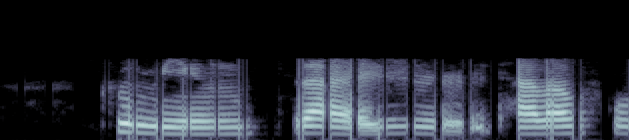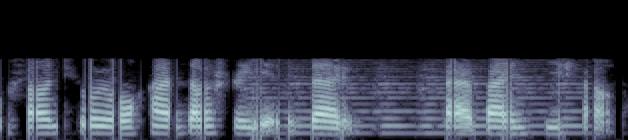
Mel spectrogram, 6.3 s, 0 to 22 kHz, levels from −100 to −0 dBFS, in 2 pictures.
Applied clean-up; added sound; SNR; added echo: none; Bowed string instrument; 17 dB; none.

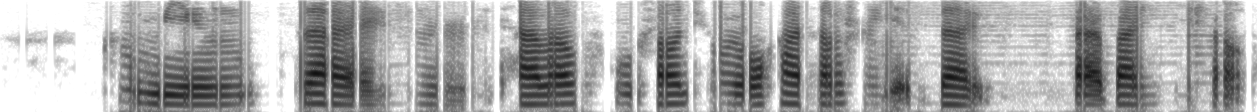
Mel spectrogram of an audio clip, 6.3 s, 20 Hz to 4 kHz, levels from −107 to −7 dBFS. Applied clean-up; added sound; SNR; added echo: neural separator model SepFormer WHAM!.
